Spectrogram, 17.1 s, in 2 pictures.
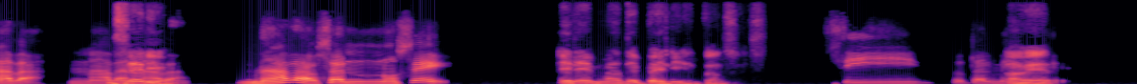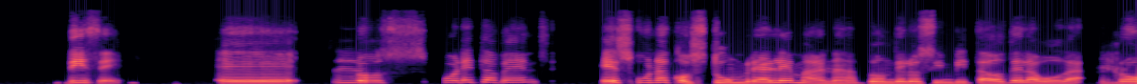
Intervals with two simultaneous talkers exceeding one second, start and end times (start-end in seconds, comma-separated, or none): none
